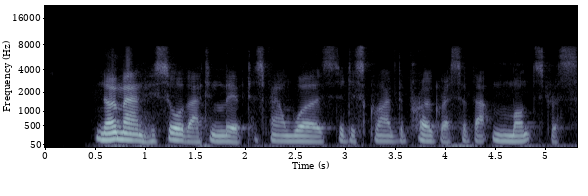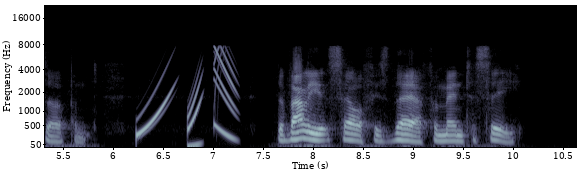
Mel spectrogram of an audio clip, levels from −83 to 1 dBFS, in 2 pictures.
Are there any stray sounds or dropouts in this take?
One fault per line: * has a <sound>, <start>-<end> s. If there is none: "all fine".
* has a chirp, 6.2-7.3 s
